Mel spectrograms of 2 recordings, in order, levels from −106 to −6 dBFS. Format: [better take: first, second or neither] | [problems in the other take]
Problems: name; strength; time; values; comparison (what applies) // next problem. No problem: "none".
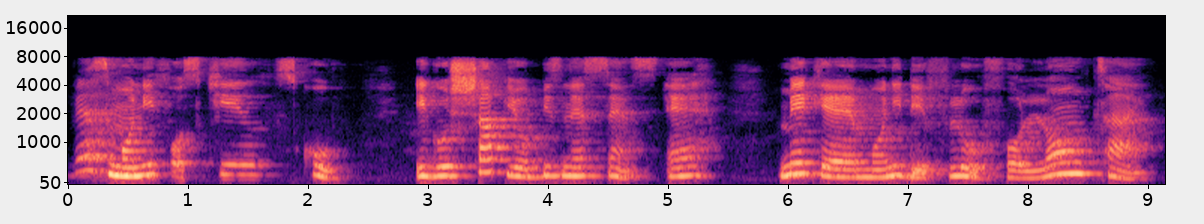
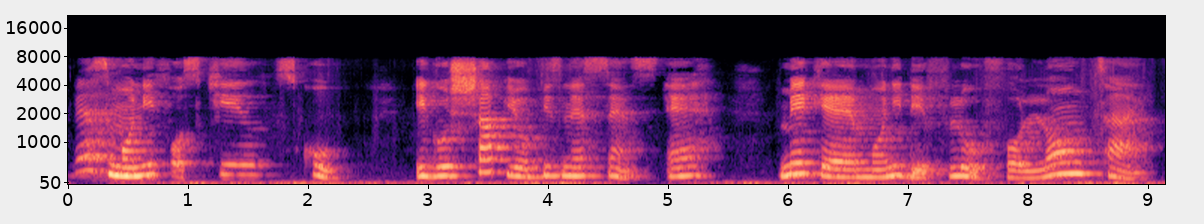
first | noise reduction (neural mask model Resemble Enhance denoiser)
